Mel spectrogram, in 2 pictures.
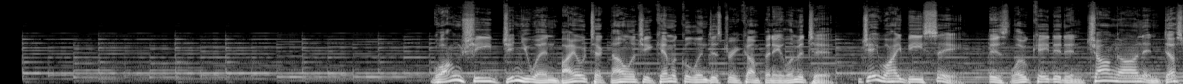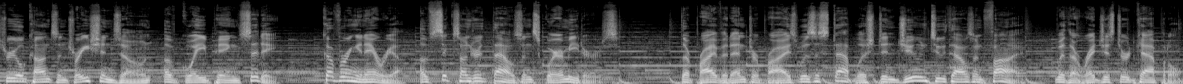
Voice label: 外籍 大气; 金源企宣

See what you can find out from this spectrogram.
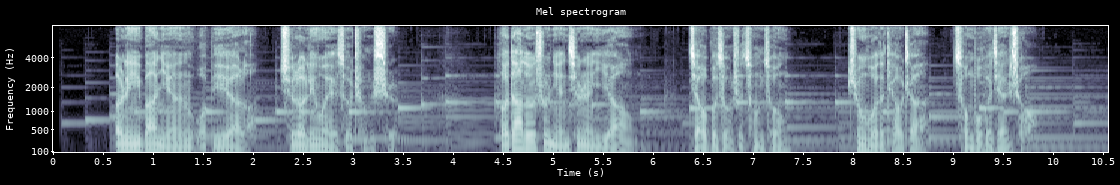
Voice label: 素人 年轻走心; 生活的挑战

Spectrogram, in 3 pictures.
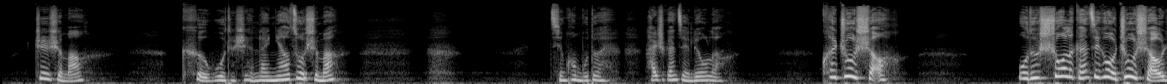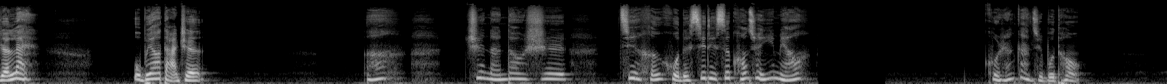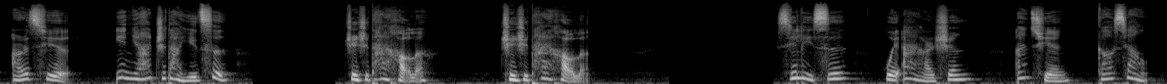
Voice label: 角色 御姐 模仿宠物

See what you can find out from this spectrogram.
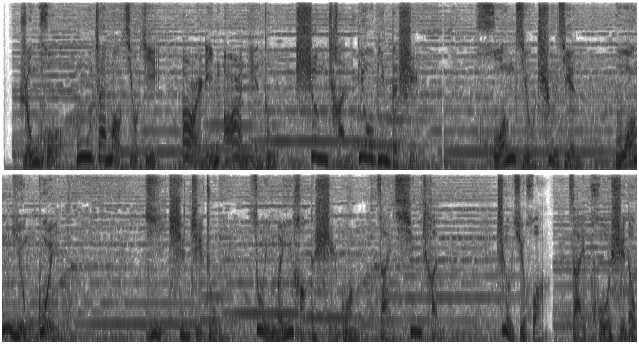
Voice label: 颁奖 大气激情

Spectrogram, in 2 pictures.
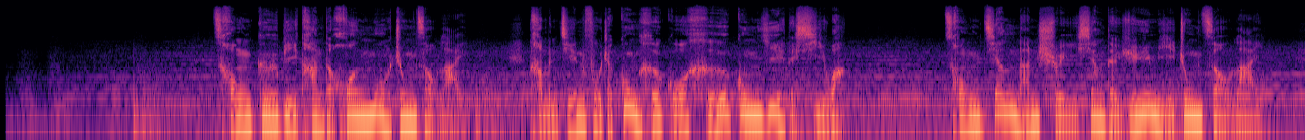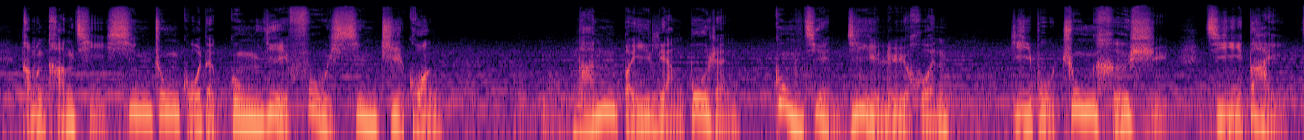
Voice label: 专题 国企宣传风格

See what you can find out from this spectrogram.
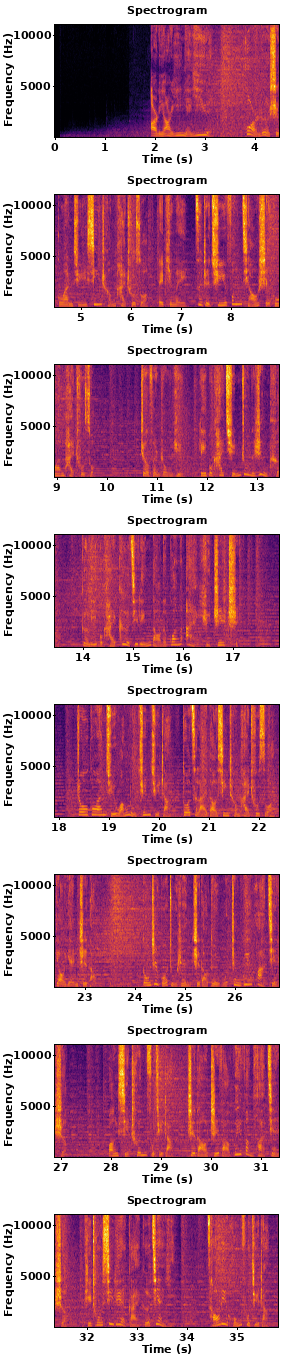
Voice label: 专题 力度正式成熟

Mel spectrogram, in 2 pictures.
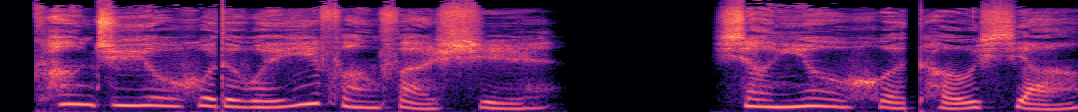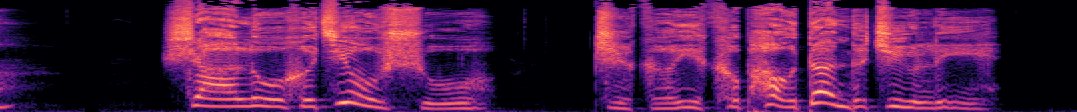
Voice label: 角色 游戏动漫魅惑女王少御各角色

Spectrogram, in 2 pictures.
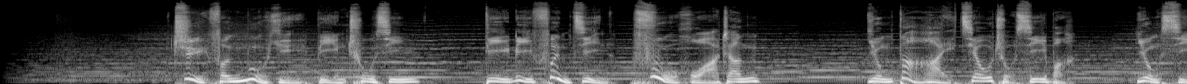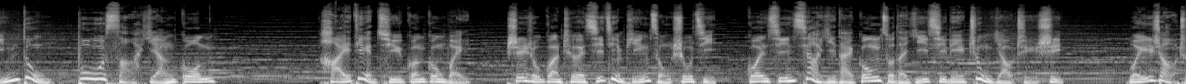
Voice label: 党政专题 大气 浑厚

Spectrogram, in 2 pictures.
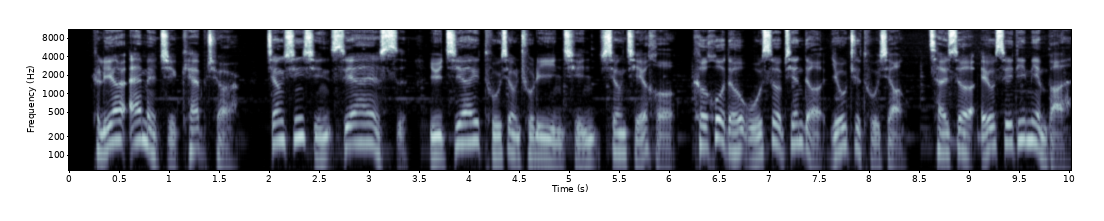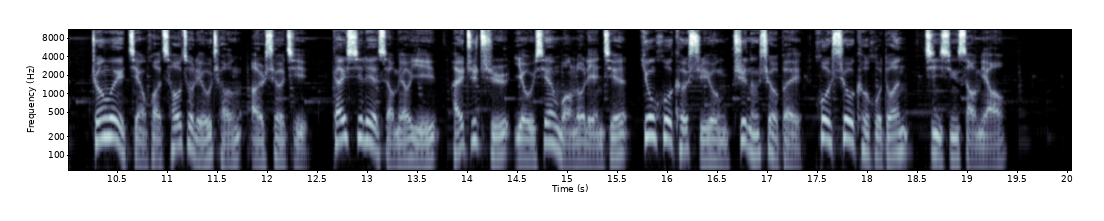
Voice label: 轻松科技 时尚; 富士通; Capture

